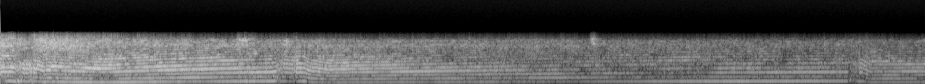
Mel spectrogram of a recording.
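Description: A car accelerating hard and shifting up through the gears. The engine note climbs steadily in each gear and drops sharply at upshifts right at the start, about three and a half seconds in, and near the end, growing fainter as the car pulls away.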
